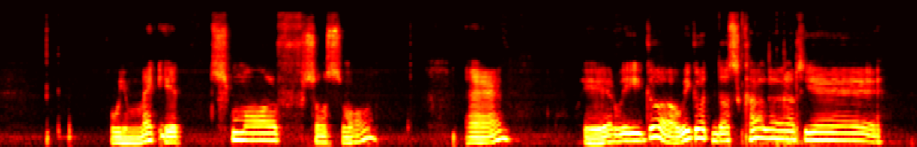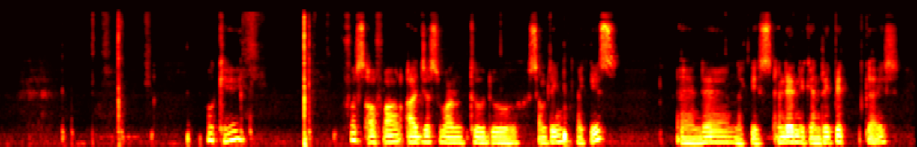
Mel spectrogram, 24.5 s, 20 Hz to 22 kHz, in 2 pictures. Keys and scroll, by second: 0.5 super+2, 10.0 super+=, 18.5 ctrl+c, 21.5 ctrl+c.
